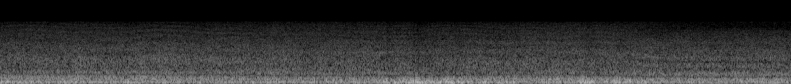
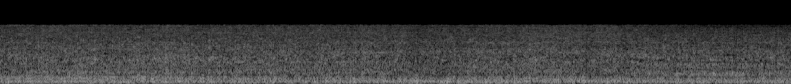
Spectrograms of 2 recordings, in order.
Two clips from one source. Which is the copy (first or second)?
second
